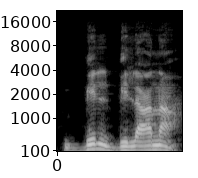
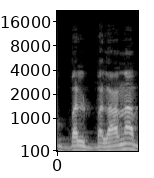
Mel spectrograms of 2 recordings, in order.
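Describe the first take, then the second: First: The first two syllables have the vowel i. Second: The first two syllables have the vowel a. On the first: A person crying out. The speaker calls it right. "किसी आदमी के लिए" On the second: A camel making its sound. The speaker calls it wrong. "लोग इसको बल बलाना बोलते हैं"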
